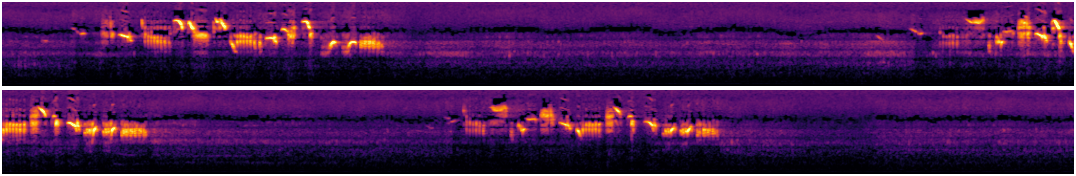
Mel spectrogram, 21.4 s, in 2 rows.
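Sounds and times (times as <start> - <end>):
White-throated robin song of chirps, slurred whistles and buzzy trill: 0.4 - 4.0, 8.8 - 13.8, 14.8 - 18.0.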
